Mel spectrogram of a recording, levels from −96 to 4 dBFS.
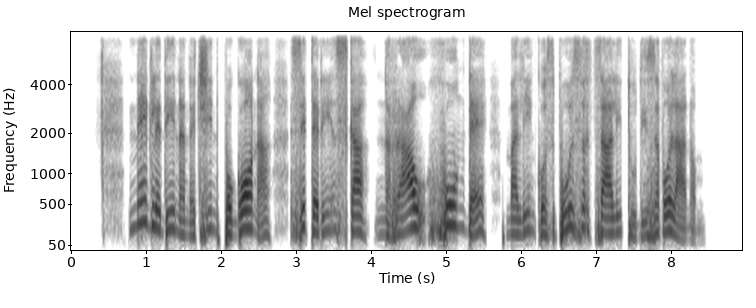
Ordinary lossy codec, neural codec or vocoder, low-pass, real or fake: none; codec, 16 kHz in and 24 kHz out, 1 kbps, XY-Tokenizer; 7.2 kHz; fake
